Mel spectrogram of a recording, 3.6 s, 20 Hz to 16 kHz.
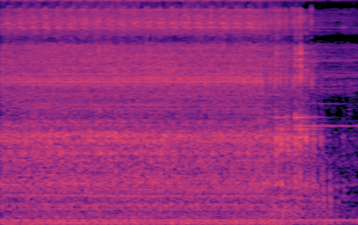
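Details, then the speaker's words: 2015 Buick Verano 2.4 Ecotec after a timing set replacement; idles steadily, then at shutdown a thin metallic bell-like ring lingers as the rumble dies; cause unknown, ringing noise at engine shutdown. "off did you hear that noise that sound like a bell I'll do it one more time just in case you didn't hear it"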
